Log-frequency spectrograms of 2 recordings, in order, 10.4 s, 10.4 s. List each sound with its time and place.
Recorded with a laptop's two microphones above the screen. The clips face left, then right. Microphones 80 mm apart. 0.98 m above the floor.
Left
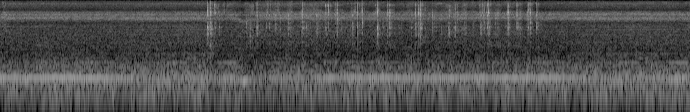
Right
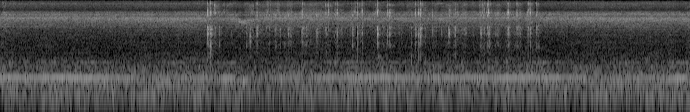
0.0 s a machine running: 35° left (ahead or behind), 3 m
3.1 s crushing: 30° right (ahead or behind), 1.3 m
